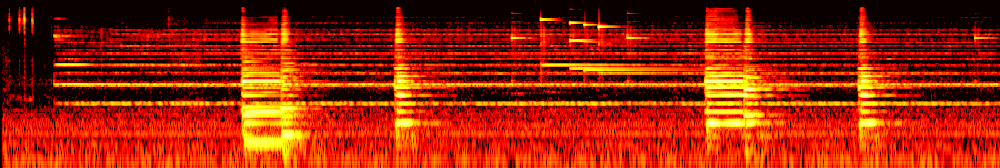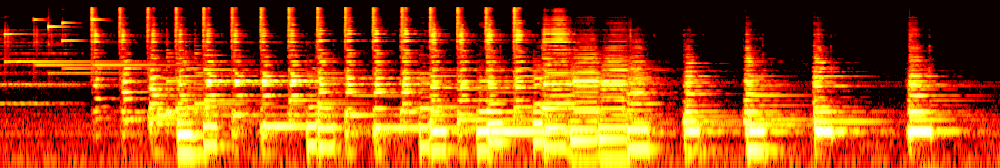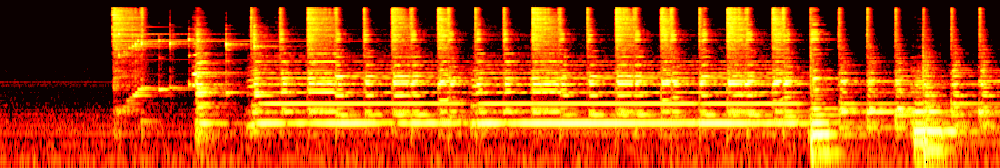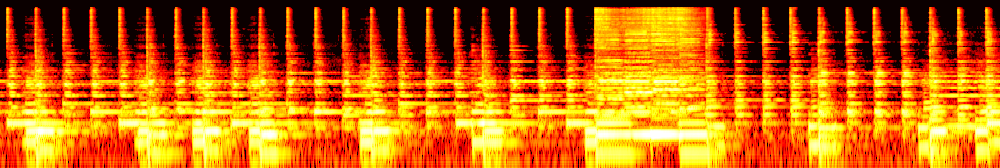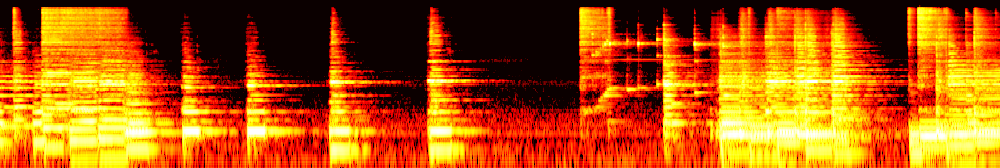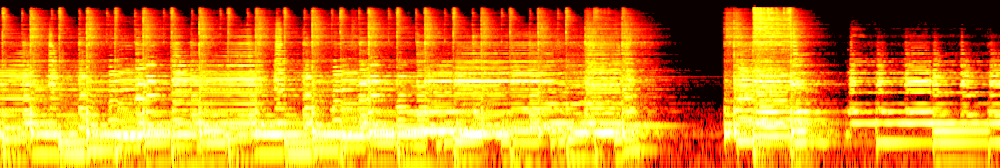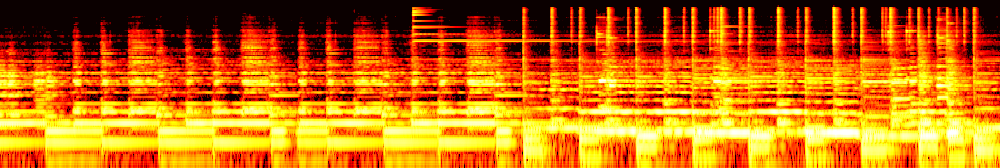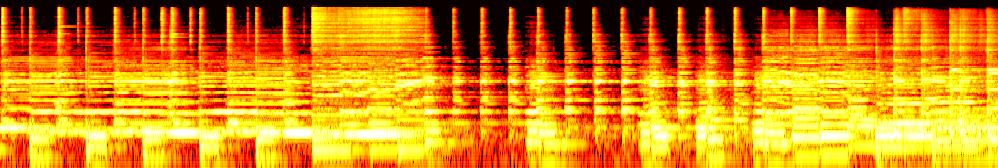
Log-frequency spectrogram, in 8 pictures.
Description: The Story of Buddy Instrumental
